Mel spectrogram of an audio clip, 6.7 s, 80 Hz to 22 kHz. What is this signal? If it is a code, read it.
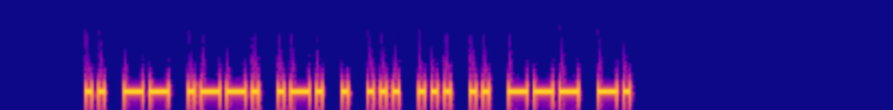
Morse code, heard as a keyed tone, about 25 wpm, 700 Hz. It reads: IMPRESSION
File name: 10 Letter Words - First 3 Letters Given - 25wpm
